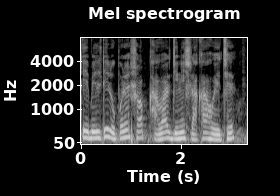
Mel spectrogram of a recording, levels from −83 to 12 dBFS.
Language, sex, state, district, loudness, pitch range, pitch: Bengali, male, Assam, Kamrup Metropolitan, -11 LUFS, 155-180 Hz, 170 Hz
